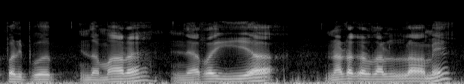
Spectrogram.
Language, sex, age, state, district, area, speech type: Tamil, male, 60+, Tamil Nadu, Namakkal, rural, spontaneous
